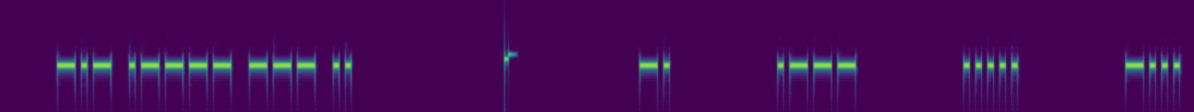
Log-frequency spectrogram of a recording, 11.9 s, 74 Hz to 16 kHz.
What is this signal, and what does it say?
Morse code, heard as a keyed tone, about 20 wpm, spaced as for 10 wpm, 700 Hz. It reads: K1OI NJ5B
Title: USA Call Signs - 4 Characters - 6x Character Spacing - 20wpm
